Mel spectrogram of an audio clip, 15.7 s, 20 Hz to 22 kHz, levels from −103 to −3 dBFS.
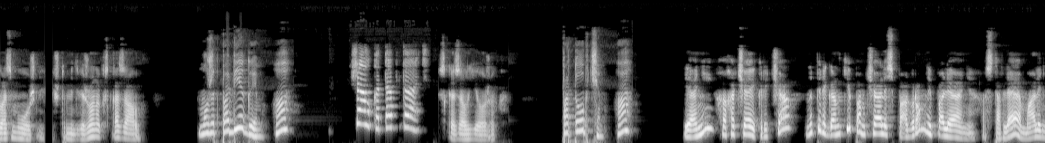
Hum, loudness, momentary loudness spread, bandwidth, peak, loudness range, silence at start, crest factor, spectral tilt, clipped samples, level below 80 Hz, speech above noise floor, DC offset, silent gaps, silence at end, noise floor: none; -16 LUFS; 11 LU; 10.5 kHz; -2 dBFS; 6 LU; 0 s; 16 dB; -5 dB/octave; under 0.1%; -50 dBFS; 74 dB; under 0.1%; none; 0 s; -90 dBFS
